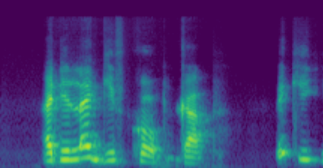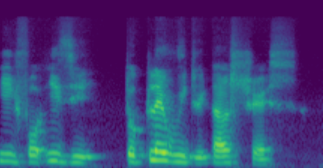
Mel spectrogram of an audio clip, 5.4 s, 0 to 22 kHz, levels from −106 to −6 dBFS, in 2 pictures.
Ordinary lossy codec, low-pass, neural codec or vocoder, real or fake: none; 14.4 kHz; autoencoder, 48 kHz, 32 numbers a frame, DAC-VAE, trained on Japanese speech; fake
